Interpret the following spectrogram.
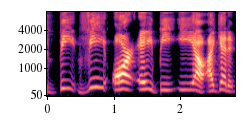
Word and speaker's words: Vrabel: I know it's not Grable with a G. I understand. I mean, yes, the V is kind of silent, like Grable. Isn't that also? Look how Vince phonetically. Wait, isn't that what was the other word? I mean, look, you guys know I'm gonna butcher this. Vabel. No, it's Vrabel.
